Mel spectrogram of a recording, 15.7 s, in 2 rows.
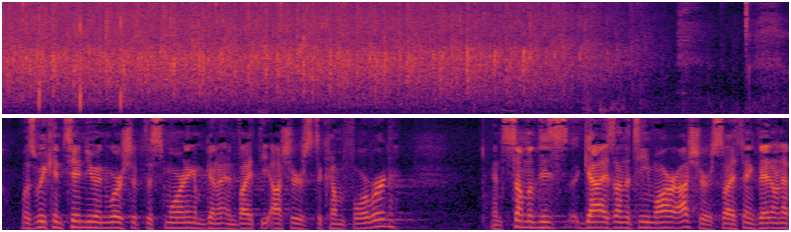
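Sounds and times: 
round of applause: 0:00.0 - 0:06.7
speech: 0:08.1 - 0:12.0, 0:12.8 - 0:15.7.

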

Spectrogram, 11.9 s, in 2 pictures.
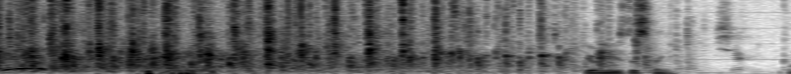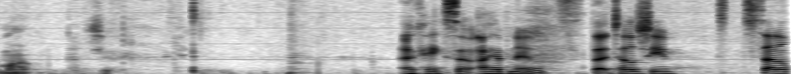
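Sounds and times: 
audience applause: 0:00.0 - 0:05.3
speech: 0:04.4 - 0:05.2, 0:06.0 - 0:07.0, 0:09.0 - 0:11.8.

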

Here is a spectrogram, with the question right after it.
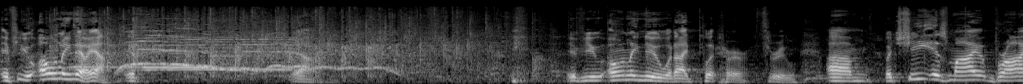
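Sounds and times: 
speech: 0:00.0 - 0:01.5, 0:02.9 - 0:03.3, 0:05.7 - 0:10.2
audience clapping: 0:00.3 - 0:05.7.

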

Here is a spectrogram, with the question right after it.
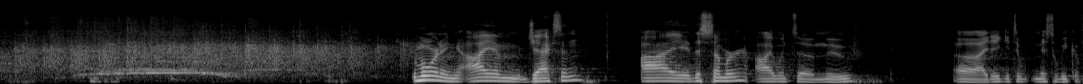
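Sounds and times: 
crowd applause: 0:00.0 - 0:04.2
speech: 0:00.9 - 0:01.3, 0:04.1 - 0:08.7, 0:09.5 - 0:10.8.

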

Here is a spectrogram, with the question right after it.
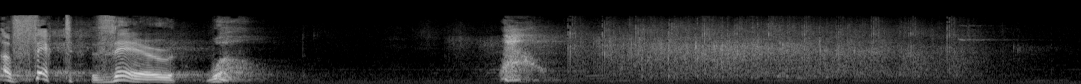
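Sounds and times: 
speech: 0:00.0 - 0:02.5
audience applause: 0:04.8 - 0:10.4.

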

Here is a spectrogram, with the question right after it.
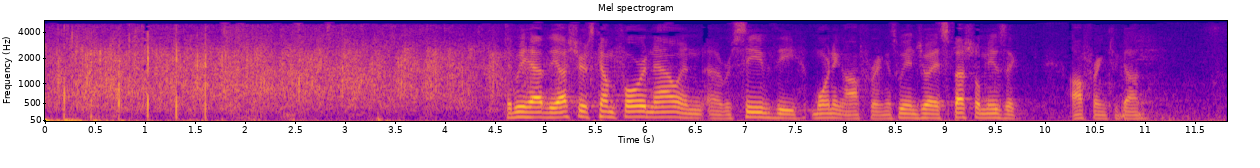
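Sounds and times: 
audience clapping: 0:00.0 - 0:05.7
speech: 0:04.6 - 0:11.2.

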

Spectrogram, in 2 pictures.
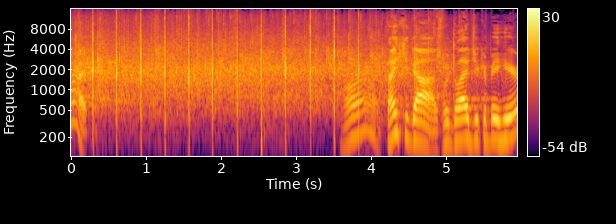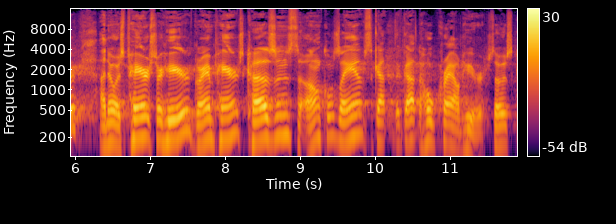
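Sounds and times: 
sharp rhythmic clap: 0:00.0 - 0:05.7
audience applause: 0:00.0 - 0:05.8
speech: 0:00.1 - 0:00.4, 0:03.6 - 0:11.8.

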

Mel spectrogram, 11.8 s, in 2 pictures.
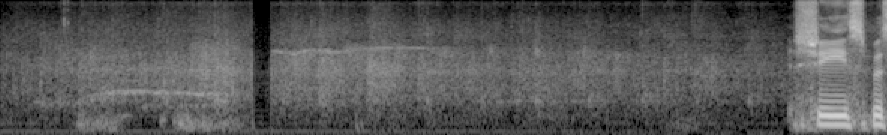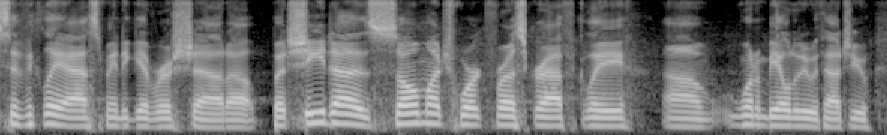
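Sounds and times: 
audience applause: 0:00.0 - 0:05.6
speech: 0:05.3 - 0:11.8.

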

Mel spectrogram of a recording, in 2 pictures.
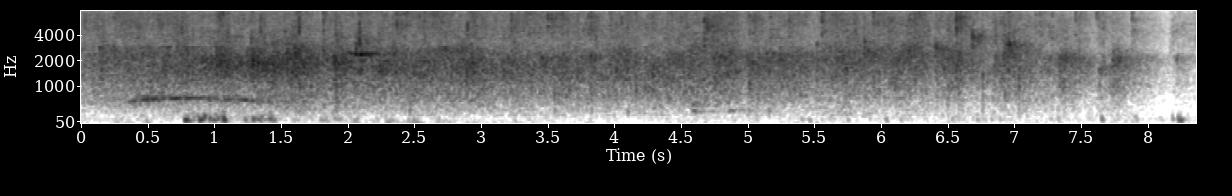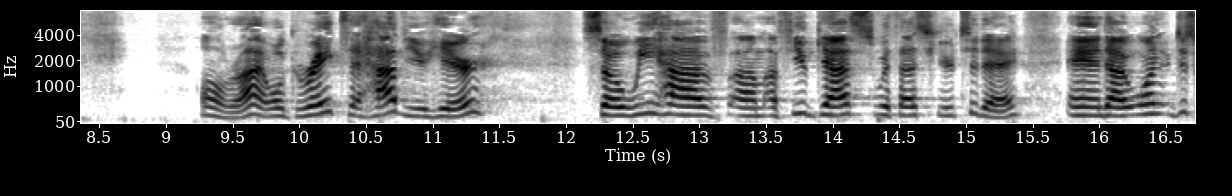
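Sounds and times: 
church audience applauding to welcome guests onto the stage: 0:00.0 - 0:08.3
speech: 0:09.3 - 0:11.5, 0:12.2 - 0:16.7.

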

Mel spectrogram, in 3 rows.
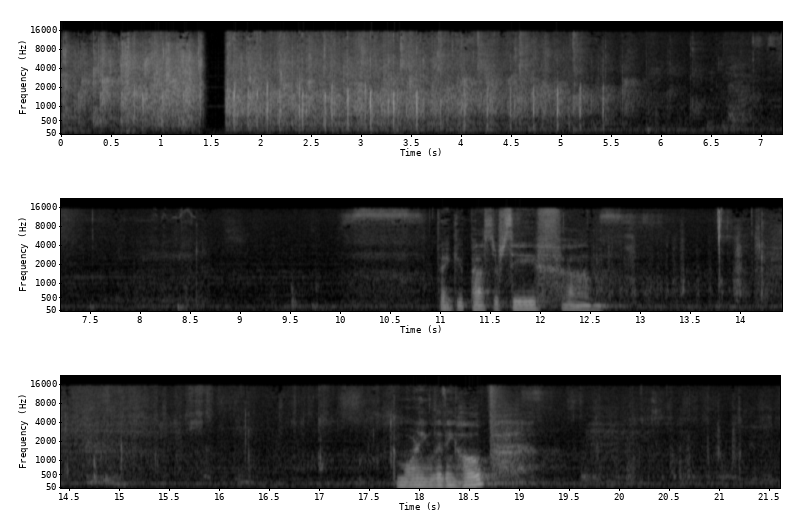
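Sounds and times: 
church congregation applauding a guest speaker: 0:00.0 - 0:06.4
speech: 0:11.0 - 0:12.8, 0:17.8 - 0:18.9.

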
